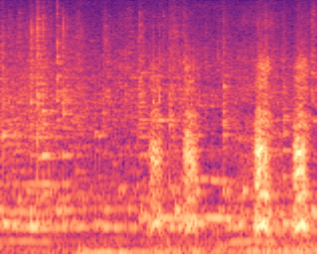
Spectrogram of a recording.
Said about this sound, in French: Wow, wow, c'est qui celui-là, là, Bah, c'est le chien. Ignore-le. Mais. Qu'est-ce qu'il a à nous tourner autour comme ça Il est dingue Il nous rassemble.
